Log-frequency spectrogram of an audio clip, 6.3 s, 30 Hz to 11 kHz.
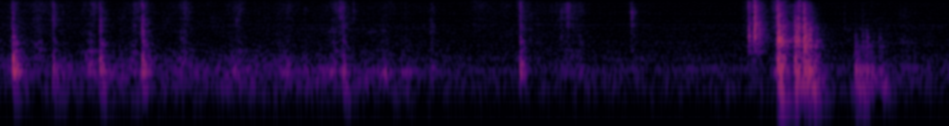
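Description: Hands handling the back panel and cabinet of an Admiral 5R37 tube radio: scattered small clicks and taps, with a louder cluster of knocks about five seconds in.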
